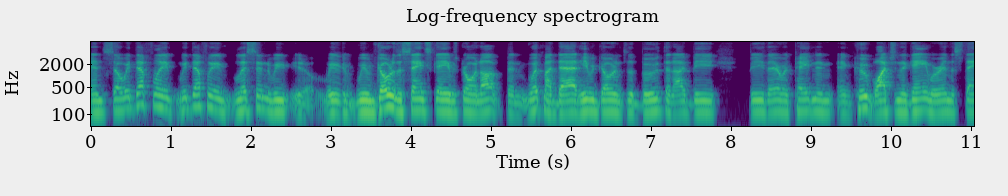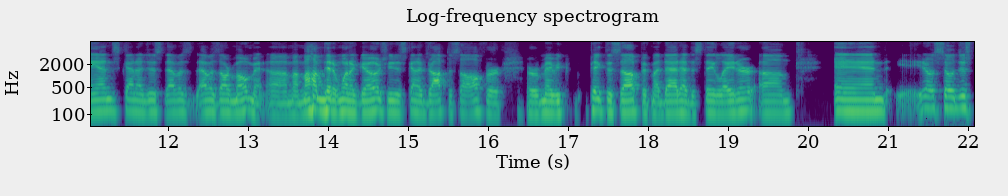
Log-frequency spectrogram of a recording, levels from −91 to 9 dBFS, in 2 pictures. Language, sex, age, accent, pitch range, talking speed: English, male, 40-59, American, 110-125 Hz, 245 wpm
